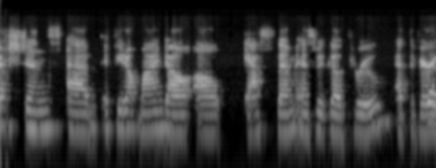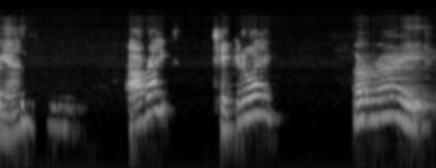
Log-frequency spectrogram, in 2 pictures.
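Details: Adult speaker; ordinary speech.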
